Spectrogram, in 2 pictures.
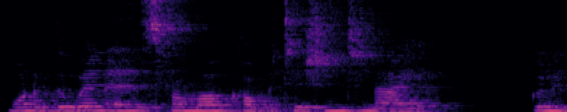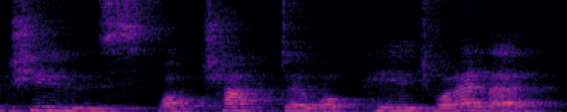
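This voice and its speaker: Woman doing a chatty interview, teasing and blunt, mid pitch, super echoey room. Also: fairly even intonation, normal speed. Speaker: interviewer, host. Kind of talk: casual chat.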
